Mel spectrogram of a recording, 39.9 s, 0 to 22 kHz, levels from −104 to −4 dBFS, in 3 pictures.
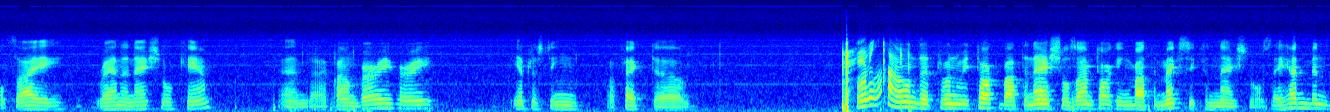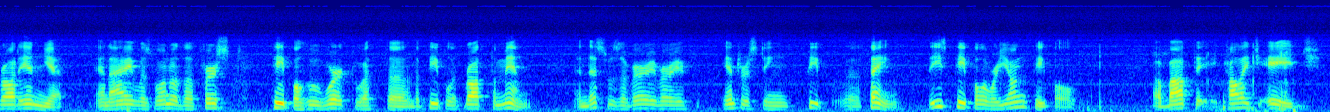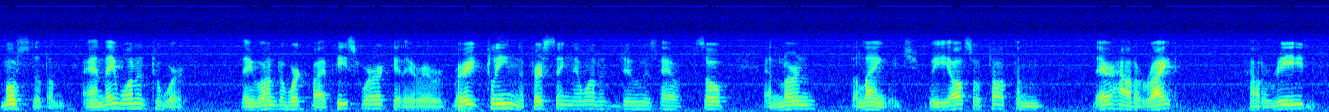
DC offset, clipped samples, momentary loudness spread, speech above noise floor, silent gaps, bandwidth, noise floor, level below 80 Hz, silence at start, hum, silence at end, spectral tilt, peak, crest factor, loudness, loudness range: under 0.1%; under 0.1%; 16 LU; 22 dB; none; 19.5 kHz; -71 dBFS; -76 dBFS; 0 s; none; 0 s; -5.5 dB/octave; -14 dBFS; 36 dB; -49 LUFS; 9 LU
